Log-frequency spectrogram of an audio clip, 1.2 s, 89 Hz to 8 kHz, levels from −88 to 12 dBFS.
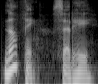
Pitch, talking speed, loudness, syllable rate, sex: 120 Hz, 145 wpm, -21 LUFS, 4.3 syllables/s, male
